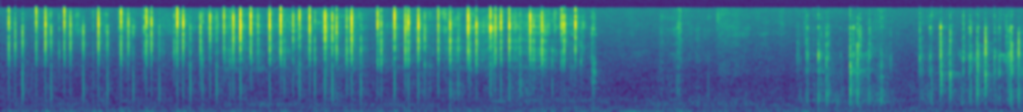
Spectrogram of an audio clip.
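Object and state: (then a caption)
Wooden makeup compact tapped with nails. A wooden makeup compact is tapped quickly with fingernails for ASMR, making a rapid stream of short, bright, dry clicks with almost no ring. The tapping pauses into a quiet, faint scratchy stretch around the middle, then resumes in quick bursts until the end.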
